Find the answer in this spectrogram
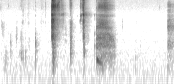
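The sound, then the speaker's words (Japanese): Someone eats ice cream after a bath, making quiet mouth sounds: a few soft ticks, then several short bursts of wet munching and slurping separated by pauses. “風呂上がりはアイスだよね。”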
